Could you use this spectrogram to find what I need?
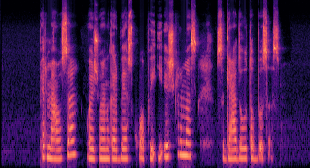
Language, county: Lithuanian, Vilnius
